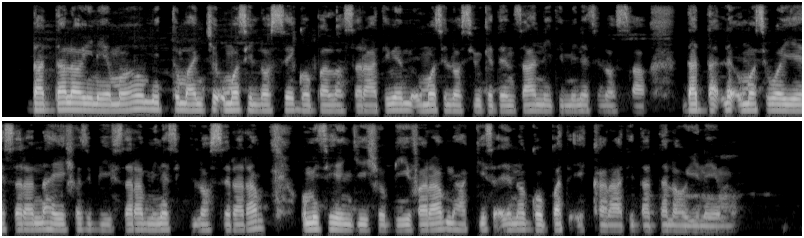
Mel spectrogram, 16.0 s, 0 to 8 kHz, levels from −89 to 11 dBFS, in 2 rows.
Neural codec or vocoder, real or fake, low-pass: none; real; 7.2 kHz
